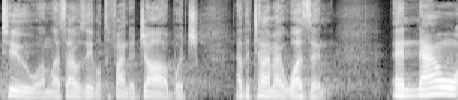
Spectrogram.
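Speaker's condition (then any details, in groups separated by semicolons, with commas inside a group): No condition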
